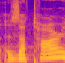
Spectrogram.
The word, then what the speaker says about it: za'atar: There's a spice called za'atar.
